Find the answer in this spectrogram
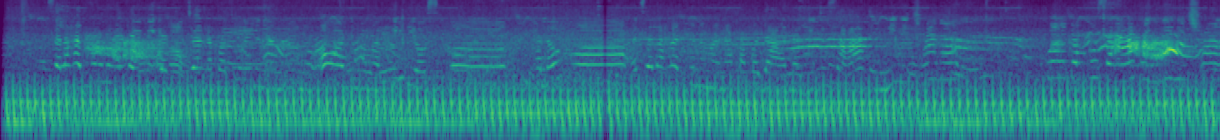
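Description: An engine idling steadily nearby with a fast, even low throb, with voices over it.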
